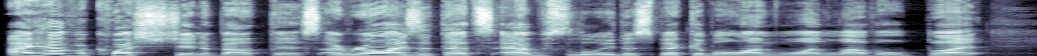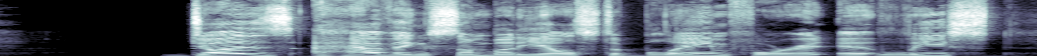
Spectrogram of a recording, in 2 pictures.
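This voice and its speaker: A male podcast co-host with a moderately high-pitched voice. He speaks in a casual, conversational way, reacting to the discussion and putting questions to his partner.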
